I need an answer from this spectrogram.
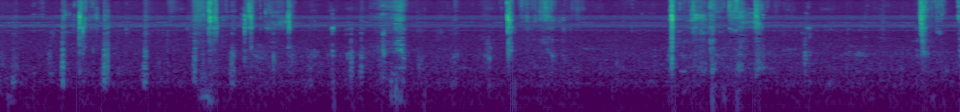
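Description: Close-up eating sounds: a person chewing a mouthful of rice with chicken gizzard and liver in green chili sambal. Irregular wet smacks and sharp clicks of the mouth, a few louder than the rest.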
